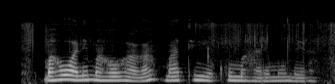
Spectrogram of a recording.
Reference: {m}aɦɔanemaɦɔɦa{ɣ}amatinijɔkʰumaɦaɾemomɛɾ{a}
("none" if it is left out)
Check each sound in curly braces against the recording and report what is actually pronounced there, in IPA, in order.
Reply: m, ɣ, a

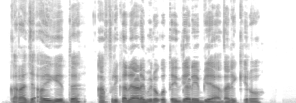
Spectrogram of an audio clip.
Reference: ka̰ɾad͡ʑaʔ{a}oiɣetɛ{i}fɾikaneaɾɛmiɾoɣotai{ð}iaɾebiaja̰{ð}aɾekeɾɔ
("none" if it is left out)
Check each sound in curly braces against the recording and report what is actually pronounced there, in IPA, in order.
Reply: a, a, ð, ð

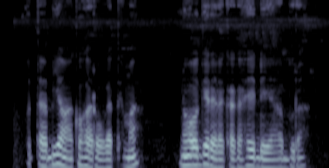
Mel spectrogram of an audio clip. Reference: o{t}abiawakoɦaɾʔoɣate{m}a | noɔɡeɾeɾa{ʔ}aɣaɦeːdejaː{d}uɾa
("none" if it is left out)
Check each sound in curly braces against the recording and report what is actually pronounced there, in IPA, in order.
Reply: t, m, k, b

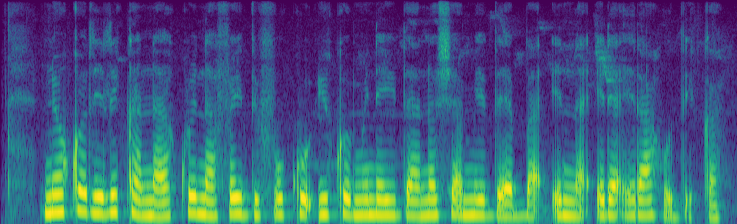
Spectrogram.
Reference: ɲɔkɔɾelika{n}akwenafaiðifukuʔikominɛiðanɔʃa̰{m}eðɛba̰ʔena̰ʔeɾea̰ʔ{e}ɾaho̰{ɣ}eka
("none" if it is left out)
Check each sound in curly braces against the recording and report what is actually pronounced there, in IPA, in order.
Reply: n, m, e, ð

